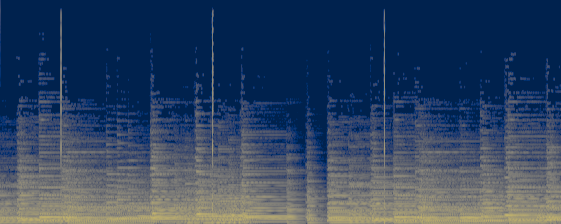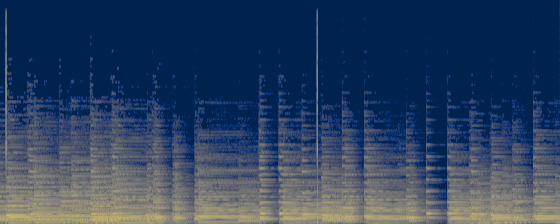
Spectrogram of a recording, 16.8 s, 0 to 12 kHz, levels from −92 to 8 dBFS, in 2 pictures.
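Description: Five sharp, loud clicks at 0.91, 3.19, 5.77, 8.51 and 13.17 s are a file header played as audio. At each joint the header bytes are reproduced as samples. Each appears as a sharp waveform spike and a thin vertical broadband line on a spectrogram.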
